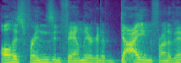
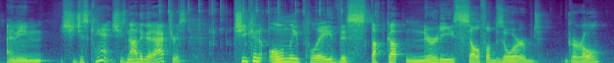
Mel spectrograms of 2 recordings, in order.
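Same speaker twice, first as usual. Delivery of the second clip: usual speaking voice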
